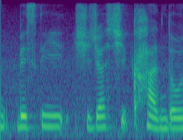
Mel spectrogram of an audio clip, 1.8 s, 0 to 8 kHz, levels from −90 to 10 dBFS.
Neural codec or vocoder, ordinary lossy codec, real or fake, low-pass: none; none; real; 7.2 kHz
